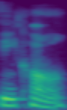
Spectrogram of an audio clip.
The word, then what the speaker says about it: Nicole: as Nicole, but in our family, she is Nicole. That's the way you say her name. So we'll get the pronunciation out.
